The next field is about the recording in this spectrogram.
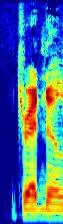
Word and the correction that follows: Drendo: lives on. – Drendo and Bredno. You don't even say it right. – I keep. – Messing it up. Drendo and Bredno. That's right.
